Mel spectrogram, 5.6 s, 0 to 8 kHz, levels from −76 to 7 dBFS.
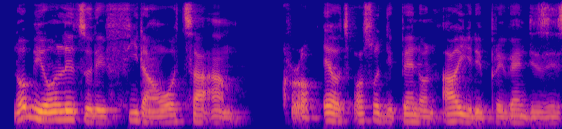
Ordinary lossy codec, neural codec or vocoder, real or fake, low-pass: none; none; real; none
